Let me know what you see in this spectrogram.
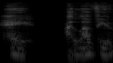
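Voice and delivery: put-on loving, tender whisper. Showing how they whisper good night to their children: imitating a loving whisper. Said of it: "when I whisper to my children".

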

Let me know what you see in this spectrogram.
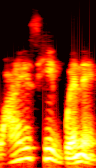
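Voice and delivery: mock-earnest voice. Retelling what a woman asked on mic on election night, earnestly asking. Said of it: "she earnestly asks".

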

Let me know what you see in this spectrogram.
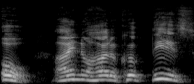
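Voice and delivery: glad, eager exclamation. Looking in the supper bag at the potatoes, the speaker cries out happily. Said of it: "cried Jesse happily".

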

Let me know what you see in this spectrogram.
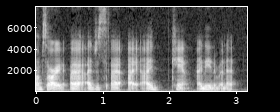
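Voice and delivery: imitated stutter. Retelling an encounter, the speaker quotes what a man said, imitating him stuttering. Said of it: "Like stuttering".

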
